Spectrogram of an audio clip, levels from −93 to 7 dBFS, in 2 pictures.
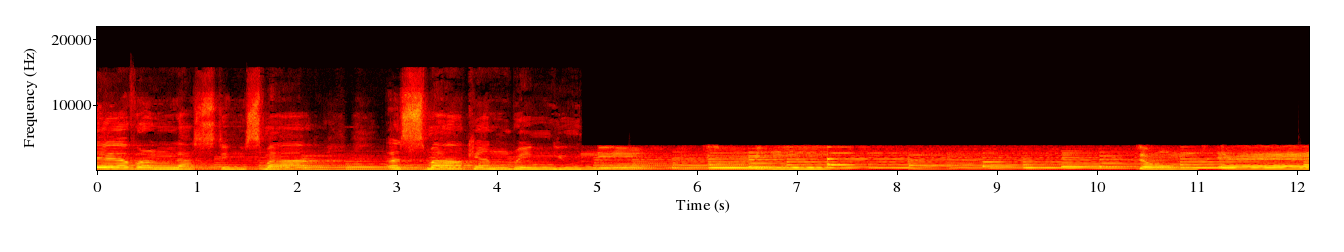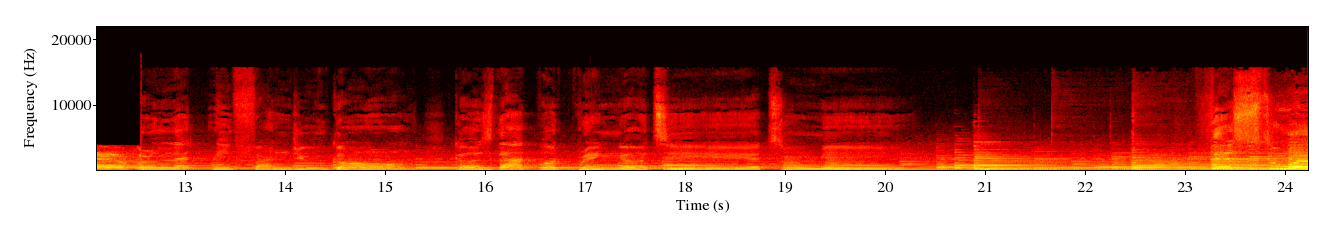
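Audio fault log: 4.85–12.57 s: input switched to a poorer device. The sound turns dull and boxy with nothing above 3.8 kHz, then clears again. There's no gap at either switch, the level barely shifts, and a faint new hiss sits well below. Likely the input hopped to a narrower-band mic and back.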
